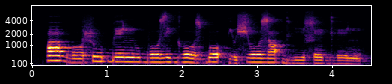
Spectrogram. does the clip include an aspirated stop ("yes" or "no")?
no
